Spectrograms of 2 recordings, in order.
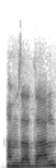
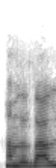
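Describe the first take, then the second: The two takes are said the same way.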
